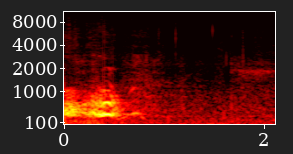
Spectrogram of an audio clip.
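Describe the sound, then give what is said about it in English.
A puppy gives one brief, high whimper lasting about half a second at the start, then the rest is quiet low background with no talking. “Hey, puppy.”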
